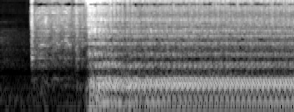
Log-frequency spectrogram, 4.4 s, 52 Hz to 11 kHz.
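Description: Turbocharged LS V8 in a Chevy S-10 cold-started: the starter cranks it for under a second, then it catches about a second in and settles into a steady idle.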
